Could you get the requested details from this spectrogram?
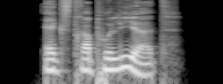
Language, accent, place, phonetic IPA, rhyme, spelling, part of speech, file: German, Germany, Berlin, [ɛkstʁapoˈliːɐ̯t], -iːɐ̯t, extrapoliert, verb, De-extrapoliert.ogg
- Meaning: inflection of extrapolieren: 1. third-person singular present 2. perfect participle 3. second-person plural present 4. plural imperative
